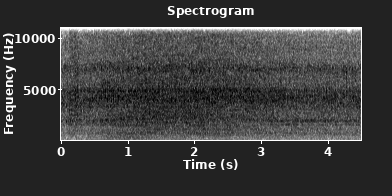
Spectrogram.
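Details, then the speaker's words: Mercedes-Benz E350 with M276 V6 after replacing ignition coils and spark plugs (one coil broke stuck in block): smooth steady idle, even level, no stumble or miss; running properly, no smoke, smells a little funny. "that's okay it's running it's running properly running properly"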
